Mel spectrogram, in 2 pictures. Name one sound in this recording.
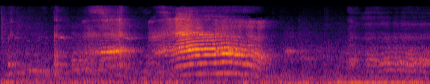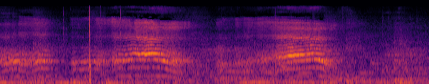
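A baby cries in short high wails.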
